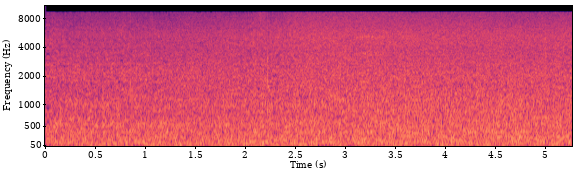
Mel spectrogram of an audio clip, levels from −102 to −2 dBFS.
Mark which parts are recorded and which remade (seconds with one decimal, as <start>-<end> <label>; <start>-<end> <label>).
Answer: 0.0-1.2 remade; 1.2-1.9 recorded; 1.9-2.5 remade; 2.5-5.3 recorded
